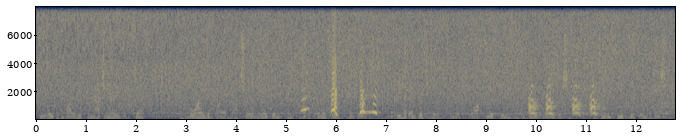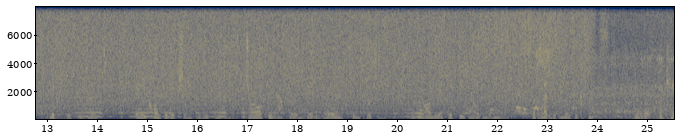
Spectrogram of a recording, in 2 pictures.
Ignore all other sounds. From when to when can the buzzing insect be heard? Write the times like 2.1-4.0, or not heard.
0.0-25.4.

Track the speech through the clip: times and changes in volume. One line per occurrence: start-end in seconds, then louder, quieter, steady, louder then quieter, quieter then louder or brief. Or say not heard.
0.1-25.5 steady.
